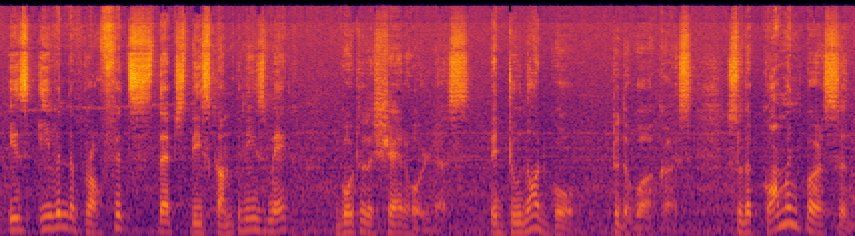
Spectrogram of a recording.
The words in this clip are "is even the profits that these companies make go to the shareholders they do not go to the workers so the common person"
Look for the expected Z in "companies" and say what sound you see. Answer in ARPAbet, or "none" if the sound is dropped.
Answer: Z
